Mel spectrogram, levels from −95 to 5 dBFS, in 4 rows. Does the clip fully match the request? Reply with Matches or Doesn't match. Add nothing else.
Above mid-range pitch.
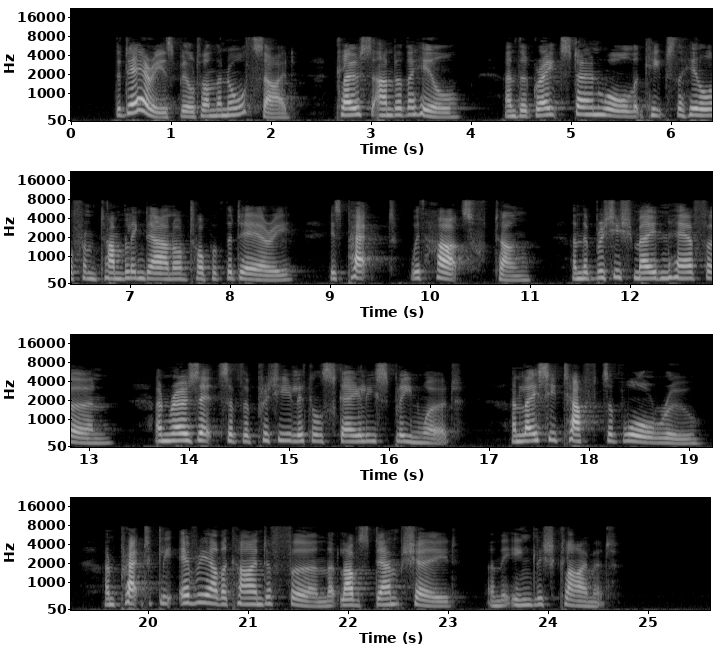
Matches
